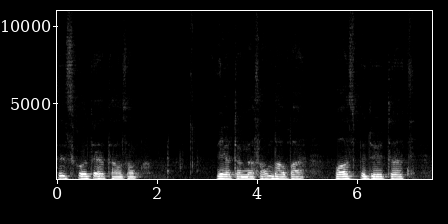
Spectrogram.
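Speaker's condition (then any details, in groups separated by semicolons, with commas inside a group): ALS; reduced air makes talking effortful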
